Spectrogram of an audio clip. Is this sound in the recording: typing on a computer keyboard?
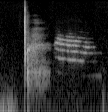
no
